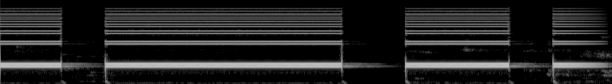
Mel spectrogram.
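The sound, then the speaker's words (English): A phone's emergency alert tone blares loud and harsh, a buzzy electronic pitch sounding in long blasts broken by brief silent gaps, four bursts in all, with no voices. “It's a sound you don't like to hear, but it's a sound that says to us, danger, danger, danger.”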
